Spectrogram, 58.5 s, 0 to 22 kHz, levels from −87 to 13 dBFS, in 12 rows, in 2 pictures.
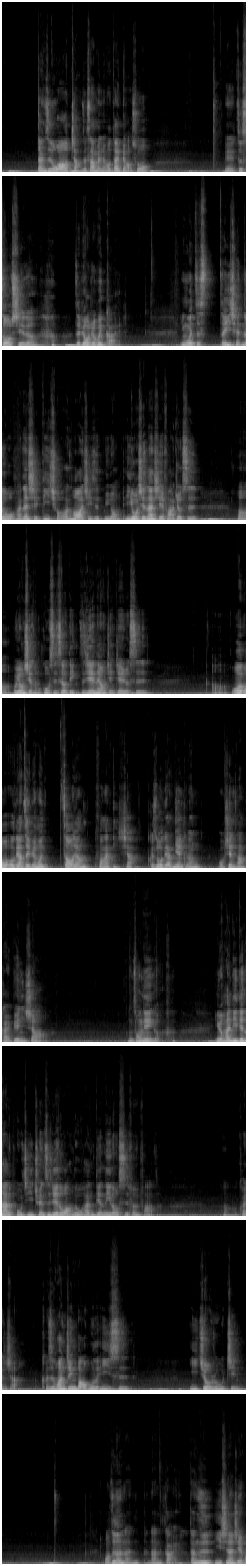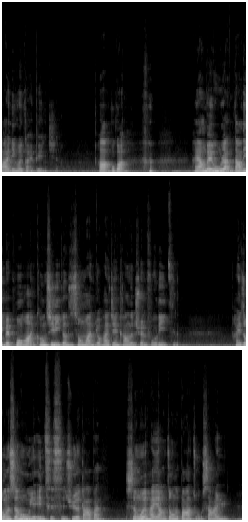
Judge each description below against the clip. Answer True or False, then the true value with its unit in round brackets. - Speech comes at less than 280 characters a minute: True (235 characters per minute)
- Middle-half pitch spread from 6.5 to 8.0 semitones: True (7.5 semitones)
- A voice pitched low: True (100 Hz)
